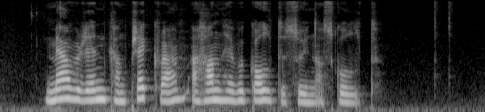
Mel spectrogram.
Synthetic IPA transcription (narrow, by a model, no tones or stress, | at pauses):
mæːʋəɾənkʰɑnpʰɾɛkʰʋæɑɦɑnheːʋəɡ̥ɔld̪əsʉʏnɑ̰ːskʊld̪̥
